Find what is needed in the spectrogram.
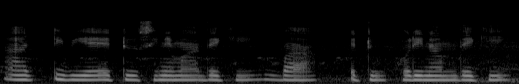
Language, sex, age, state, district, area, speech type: Bengali, female, 60+, West Bengal, Darjeeling, rural, spontaneous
